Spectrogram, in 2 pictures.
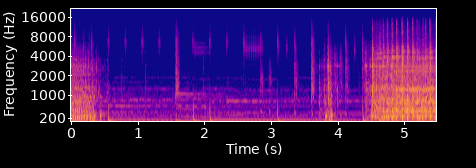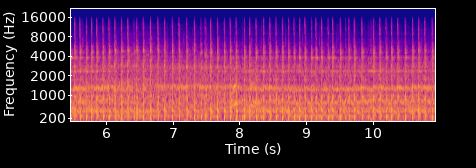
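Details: Yamaha YZ125 two-stroke first start after the project build, with water pump seals replaced to fix a coolant leak: a few seconds of clatter, then a crisp, rapid crackle settles into an even, steady idle under music; healthy.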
